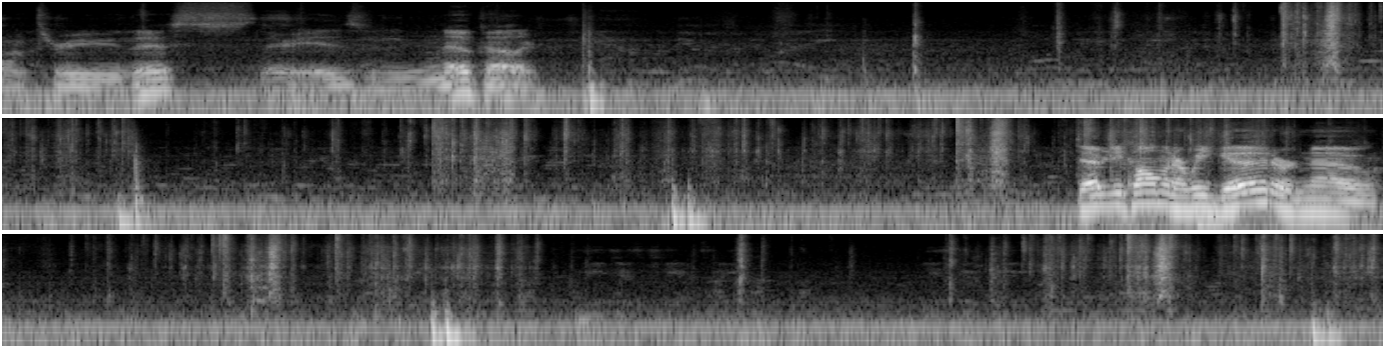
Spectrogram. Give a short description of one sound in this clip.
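Trading cards rustle and flick between fingers.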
